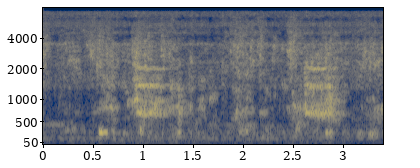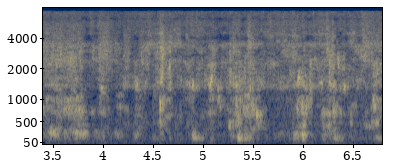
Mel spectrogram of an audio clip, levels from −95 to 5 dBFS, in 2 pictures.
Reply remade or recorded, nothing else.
remade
